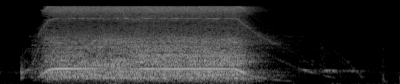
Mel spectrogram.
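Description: X-Fly 64 mm electric ducted fan in a Freewing F-22 Raptor model jet, run up suddenly to full throttle: a loud rushing whine with a steady high tone, held for about two seconds, then spooling down with the pitch falling. On a fully charged 4S LiHV pack, its thrust exceeds the jet's weight and lifts it straight up from a hover.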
